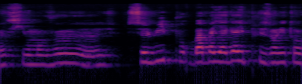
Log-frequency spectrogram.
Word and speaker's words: Baba Yaga: à part qu'on propose on prononce comme ça l'objet magique de baba yaga alors qui est pas bayaga donc dans cette dans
